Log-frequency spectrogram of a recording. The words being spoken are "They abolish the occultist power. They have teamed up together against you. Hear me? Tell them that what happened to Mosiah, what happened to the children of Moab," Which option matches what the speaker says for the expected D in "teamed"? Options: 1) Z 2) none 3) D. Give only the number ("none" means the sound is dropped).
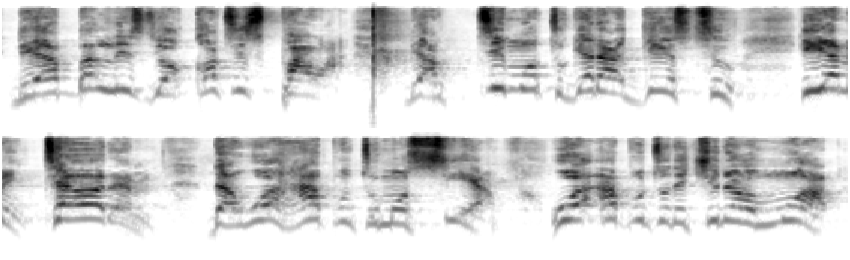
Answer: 2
